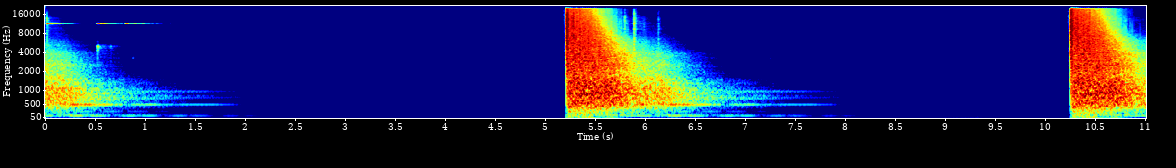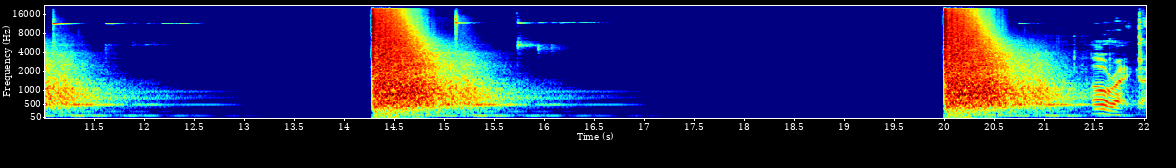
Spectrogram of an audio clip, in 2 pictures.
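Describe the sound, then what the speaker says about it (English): Five single shots from a Taurus G3 9mm handgun at an outdoor range, each a sharp loud crack with ringing decay, spaced about five seconds apart. "5 rounds at 50 feet with the Taurus G3"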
